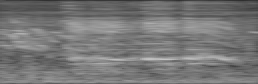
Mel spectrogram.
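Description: A farm chicken clucks softly while its closed eye is opened and treated with drops, the faint, close calls running over a low background hiss.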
